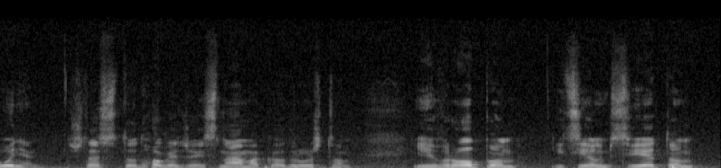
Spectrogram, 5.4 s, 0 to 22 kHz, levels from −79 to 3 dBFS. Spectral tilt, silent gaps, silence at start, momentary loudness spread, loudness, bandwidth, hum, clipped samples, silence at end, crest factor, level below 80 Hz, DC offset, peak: -4.5 dB/octave; none; 0 s; 17 LU; -29 LUFS; over 20 kHz; none; under 0.1%; 0 s; 22 dB; -56 dBFS; under 0.1%; -6 dBFS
